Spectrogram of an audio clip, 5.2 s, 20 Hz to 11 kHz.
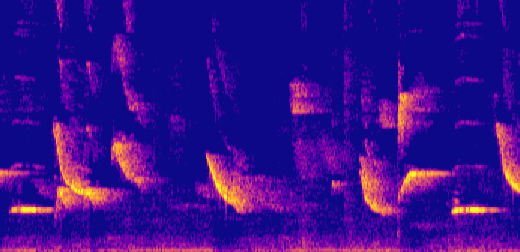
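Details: Green-winged saltators (trinca-ferro), competition singers readied for the 2024/25 season, trade loud, rich whistled phrases. Each is a slurred note sweeping down from high to mid pitch, coming every second or so over a faint low hum.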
